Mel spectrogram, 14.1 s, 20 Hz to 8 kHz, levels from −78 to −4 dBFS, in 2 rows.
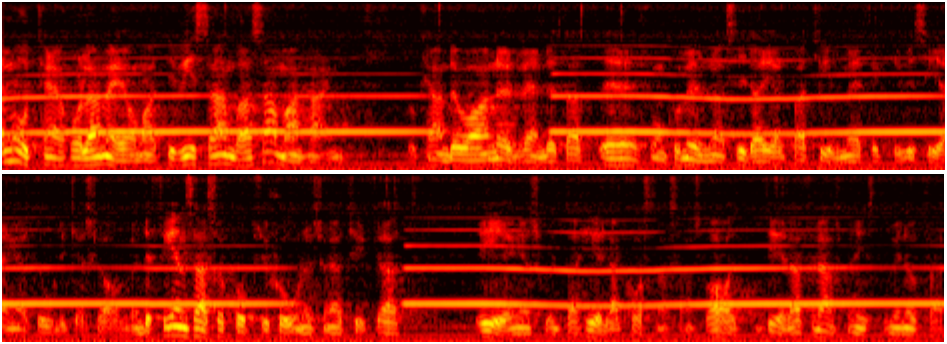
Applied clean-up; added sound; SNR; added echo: none; Wind instrument, woodwind instrument; 3 dB; reverberation time 2.5 s.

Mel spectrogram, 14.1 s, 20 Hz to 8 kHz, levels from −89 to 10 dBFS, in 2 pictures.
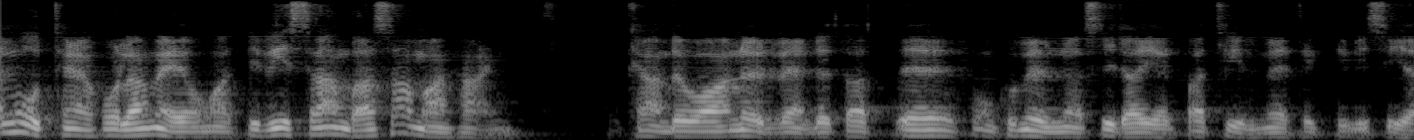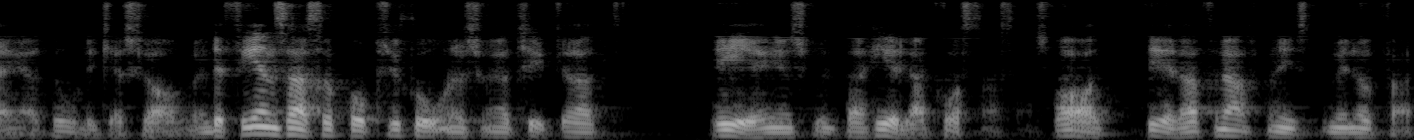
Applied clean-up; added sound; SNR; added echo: neural mask model DeepFilterNet 3.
